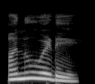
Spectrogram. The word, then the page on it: ಅನುವಿಡಿ: anuviḍi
